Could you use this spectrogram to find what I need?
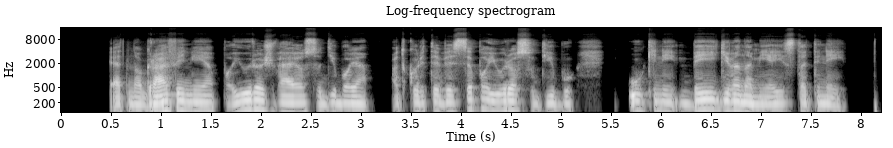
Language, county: Lithuanian, Kaunas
